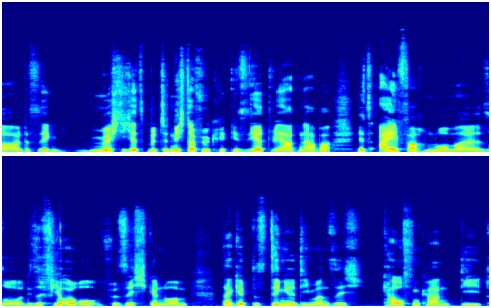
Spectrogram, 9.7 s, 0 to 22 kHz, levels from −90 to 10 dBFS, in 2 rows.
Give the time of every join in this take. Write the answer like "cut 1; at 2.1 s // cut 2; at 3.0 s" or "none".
none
